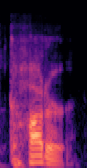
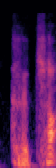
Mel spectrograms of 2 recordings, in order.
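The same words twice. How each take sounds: First: The stress is on the first syllable. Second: The stress is on the second syllable.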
